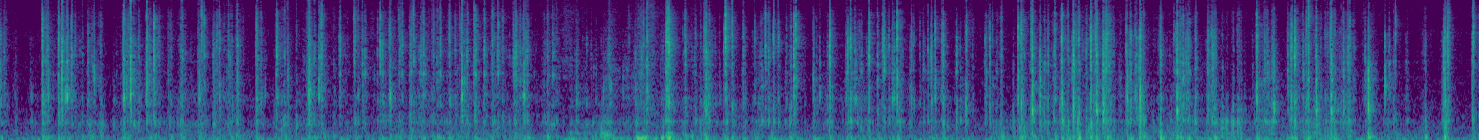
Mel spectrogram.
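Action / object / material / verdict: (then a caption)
tap / plastic computer keyboard / plastic / none. Fingertips type and click the keys of a black plastic computer keyboard held upright. A steady, rapid stream of short, bright clacks and clicks carries on throughout, each dying away almost instantly, with some louder bursts and a faint low thump under the strokes.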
